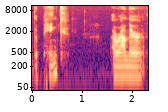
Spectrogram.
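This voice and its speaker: A man's voice: on the low side, little pitch movement, slow, a bit bright, clean tone, dry recording. A man co-hosting a casual TV recap podcast, talking in a rambling, conversational way full of loose asides. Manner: rambling, conversational, hedging with like and whatever. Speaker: podcast co-host. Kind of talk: casual TV episode recap chat.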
